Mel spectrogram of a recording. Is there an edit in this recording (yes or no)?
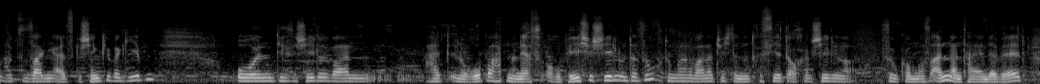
no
